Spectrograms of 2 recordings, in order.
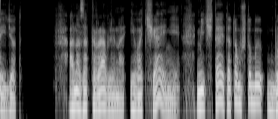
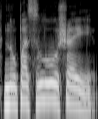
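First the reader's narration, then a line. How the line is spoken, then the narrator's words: Pleading. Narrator (Russian): взмолился голос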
